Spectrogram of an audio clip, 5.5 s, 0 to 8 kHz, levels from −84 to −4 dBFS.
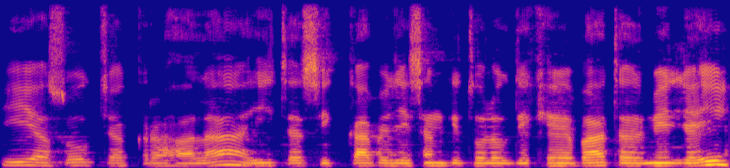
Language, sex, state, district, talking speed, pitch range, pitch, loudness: Bhojpuri, male, Uttar Pradesh, Varanasi, 175 wpm, 125-135 Hz, 125 Hz, -21 LUFS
